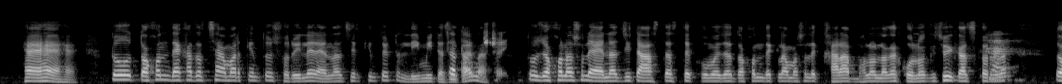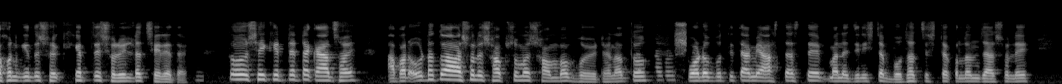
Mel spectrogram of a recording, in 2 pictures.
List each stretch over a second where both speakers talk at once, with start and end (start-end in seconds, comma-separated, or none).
none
